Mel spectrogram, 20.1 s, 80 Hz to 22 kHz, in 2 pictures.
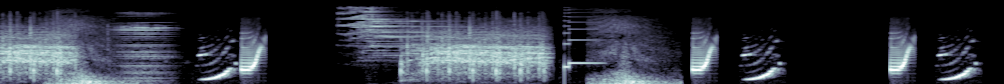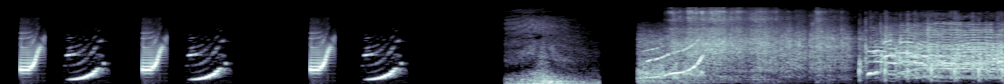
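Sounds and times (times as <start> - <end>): shimmering sparkle with ding: 3.4 - 4.5.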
